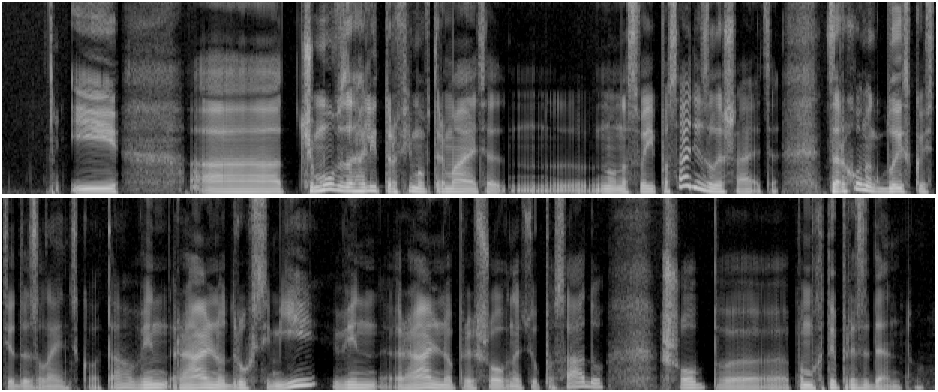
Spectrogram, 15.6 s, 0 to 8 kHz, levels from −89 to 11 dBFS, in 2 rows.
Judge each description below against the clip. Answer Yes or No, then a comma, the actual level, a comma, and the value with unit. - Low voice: Yes, low, 120 Hz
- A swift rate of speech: No, average, 120 wpm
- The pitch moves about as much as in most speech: Yes, average, 3.9 semitones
